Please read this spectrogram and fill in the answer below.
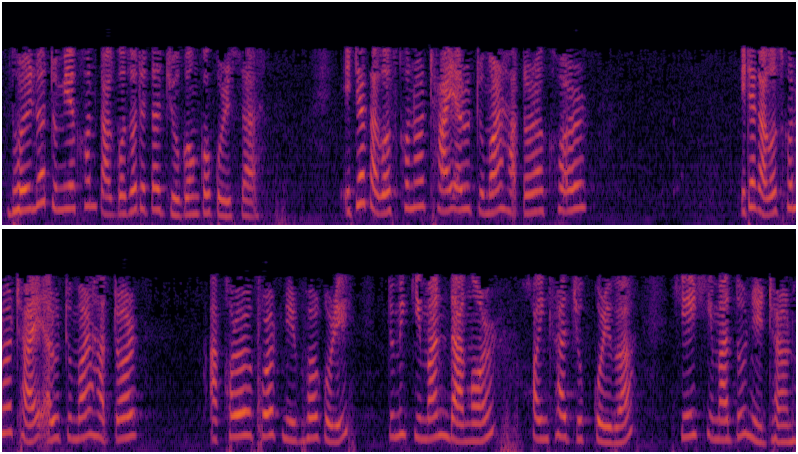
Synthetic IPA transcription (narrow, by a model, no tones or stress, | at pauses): dʱoɹilʊwatumiɛkʰɔnkaɡɔzɔtɛtazuɡɔŋkɔkoɹisa | ḛtiakaɡɔzkʰɔnɔɹtʰajaɹutʊmaɹɦatɔɹ | etiakaɡɔzkʰɔnɔɹtʰaja̰ɹutʊmaɹɦatɔɹ | a̰kʰɔɹɔɹupɔɹɔtniɹbʱɔɹkoɹi | tumikimandaŋɔɹxɔŋkʰazuɡ̚koɹiba | xejximatʊniɹdʱaɹɔnɦo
